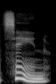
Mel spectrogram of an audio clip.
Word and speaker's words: zehn: This gives us zwei for two and zehn for 10.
